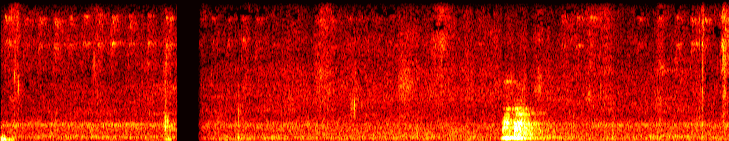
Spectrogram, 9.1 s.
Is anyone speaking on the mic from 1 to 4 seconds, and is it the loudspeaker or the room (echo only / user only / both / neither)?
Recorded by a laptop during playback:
neither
